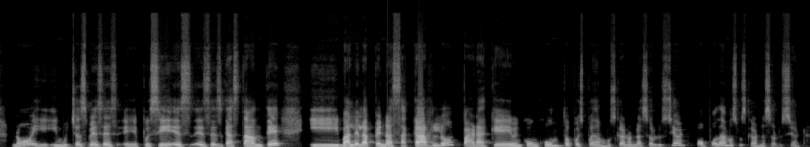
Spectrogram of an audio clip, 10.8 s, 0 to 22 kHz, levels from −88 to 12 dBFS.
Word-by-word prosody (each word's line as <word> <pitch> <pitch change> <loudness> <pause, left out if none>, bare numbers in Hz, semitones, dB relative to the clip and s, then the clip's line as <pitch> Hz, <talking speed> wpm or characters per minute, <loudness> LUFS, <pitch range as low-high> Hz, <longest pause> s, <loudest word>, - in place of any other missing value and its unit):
¿no? 220 +6 -2
Y 235 -6 -5
y 190 - -2
muchas 210 +3 -3
veces, 220 +1 -1
eh, 165 -2 -6
pues 175 +1 -5
sí, 230 +4 +2
es 195 0 -1
es 200 -2 -1
desgastante 205 +3 +2 0.4
y 180 -2 +2
vale 190 +6 +6
la 220 - +4
pena 200 +3 +4
sacarlo 225 - +3
para 175 -2 +1
que, 180 0 +2
en 180 0 0
conjunto, 220 +7 -3
pues, 210 -3 -8
puedan 215 +2 -5
buscar 205 +1 -6
una 210 -1 -5
solución 190 - -6
o 200 - -5
podamos 255 +7 -2
buscar 275 - -10
una 195 - -10
solución. 195 +4 -13
205 Hz, 165 wpm, -21 LUFS, 185-225 Hz, 0.4 s, vale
